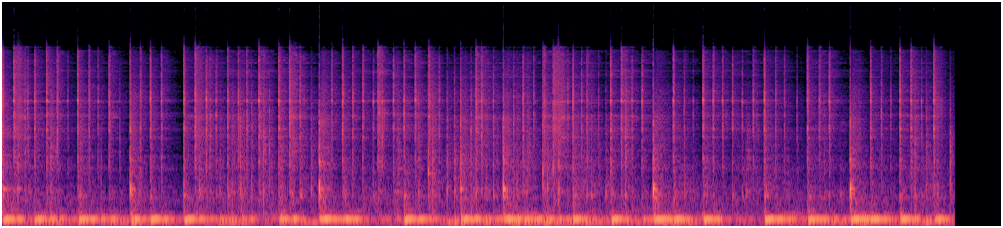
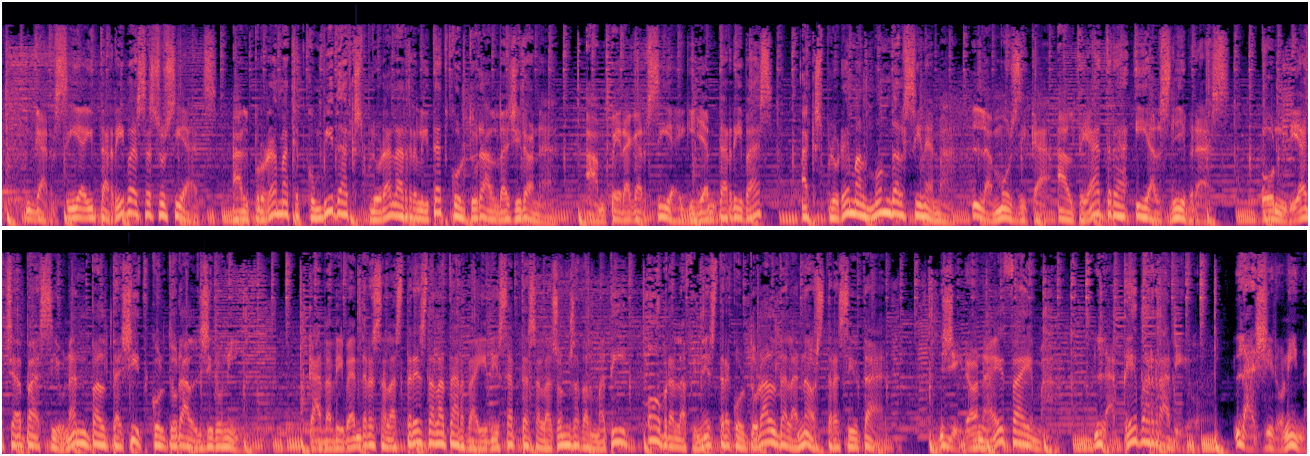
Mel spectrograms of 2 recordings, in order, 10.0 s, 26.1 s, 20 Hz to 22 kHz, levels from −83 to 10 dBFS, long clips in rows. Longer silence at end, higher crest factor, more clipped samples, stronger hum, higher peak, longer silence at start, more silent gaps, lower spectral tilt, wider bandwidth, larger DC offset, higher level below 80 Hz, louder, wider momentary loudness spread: first, 0.5 s vs 0 s; first, 18 dB vs 12 dB; neither; neither; about the same, 0 dBFS vs 0 dBFS; about the same, 0 s vs 0 s; neither; about the same, -4 dB/octave vs -4.5 dB/octave; second, 11 kHz vs 16 kHz; neither; about the same, -30 dBFS vs -28 dBFS; second, -18 LUFS vs -12 LUFS; about the same, 4 LU vs 4 LU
